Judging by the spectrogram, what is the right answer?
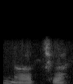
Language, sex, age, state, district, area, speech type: Odia, male, 45-60, Odisha, Sundergarh, rural, conversation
